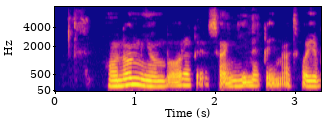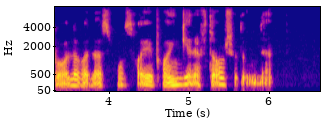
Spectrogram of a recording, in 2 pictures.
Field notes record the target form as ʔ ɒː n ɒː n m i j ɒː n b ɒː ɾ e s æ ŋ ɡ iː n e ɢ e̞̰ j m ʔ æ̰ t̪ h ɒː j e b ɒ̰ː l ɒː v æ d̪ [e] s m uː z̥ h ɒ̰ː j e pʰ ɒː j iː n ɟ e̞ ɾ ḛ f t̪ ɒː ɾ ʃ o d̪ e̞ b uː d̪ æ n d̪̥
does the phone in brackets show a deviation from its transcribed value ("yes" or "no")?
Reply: yes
